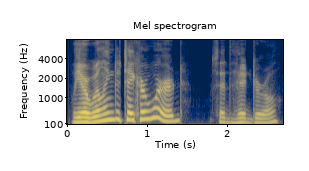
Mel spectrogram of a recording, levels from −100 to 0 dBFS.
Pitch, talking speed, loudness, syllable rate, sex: 195 Hz, 245 wpm, -16 LUFS, 5.7 syllables/s, male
